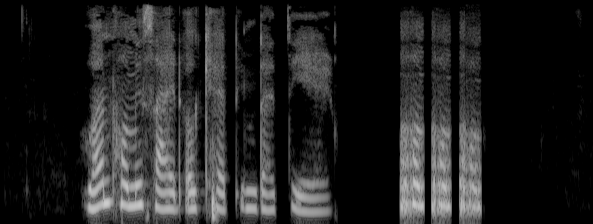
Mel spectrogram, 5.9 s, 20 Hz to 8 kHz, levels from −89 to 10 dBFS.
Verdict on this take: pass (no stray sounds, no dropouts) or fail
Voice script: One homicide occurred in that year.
fail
